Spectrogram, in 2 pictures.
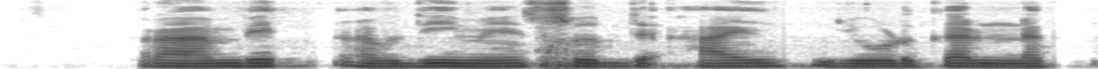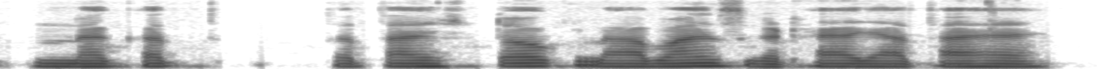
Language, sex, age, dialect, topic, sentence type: Hindi, male, 18-24, Kanauji Braj Bhasha, banking, statement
